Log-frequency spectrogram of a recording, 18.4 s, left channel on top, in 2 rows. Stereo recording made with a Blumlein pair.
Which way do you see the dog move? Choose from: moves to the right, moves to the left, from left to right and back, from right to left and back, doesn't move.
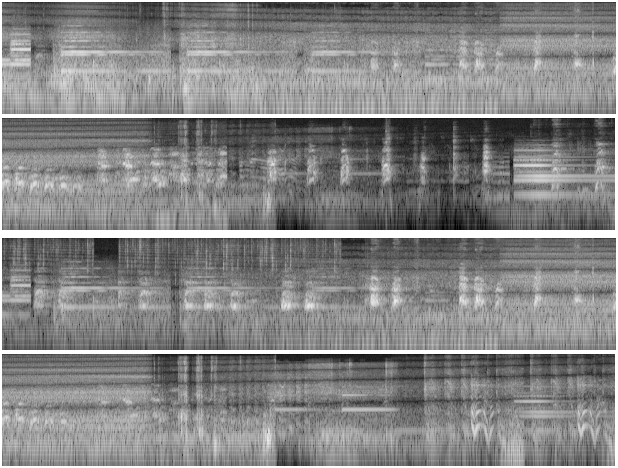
moves to the left.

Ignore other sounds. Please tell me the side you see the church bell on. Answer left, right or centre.
left.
